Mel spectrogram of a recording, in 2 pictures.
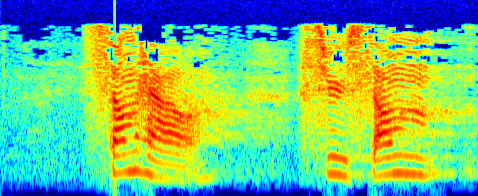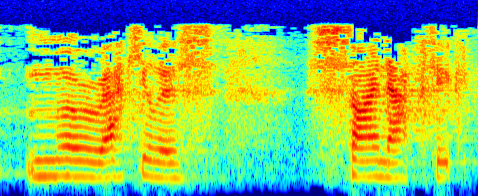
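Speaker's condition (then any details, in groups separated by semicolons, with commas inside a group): Stutter; lifelong stutter since childhood, proper nouns and names hardest, singing used as method when younger; age 28, ongoing stutter, lifelong dread of public speaking, performer; hesitates before names, swaps words at last minute via loophole method, sometimes thought drunk; prolonged sounds, blocks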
